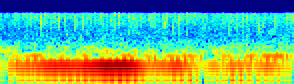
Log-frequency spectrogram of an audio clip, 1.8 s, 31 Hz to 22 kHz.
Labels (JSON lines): {"label": "biophony, midshipman", "recorder": "SoundTrap 500"}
